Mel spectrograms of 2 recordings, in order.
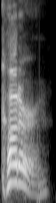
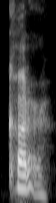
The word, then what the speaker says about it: Qatar: bunch of games foreign Qatar I pronounce it cutter Doha cutter yeah so I'm not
